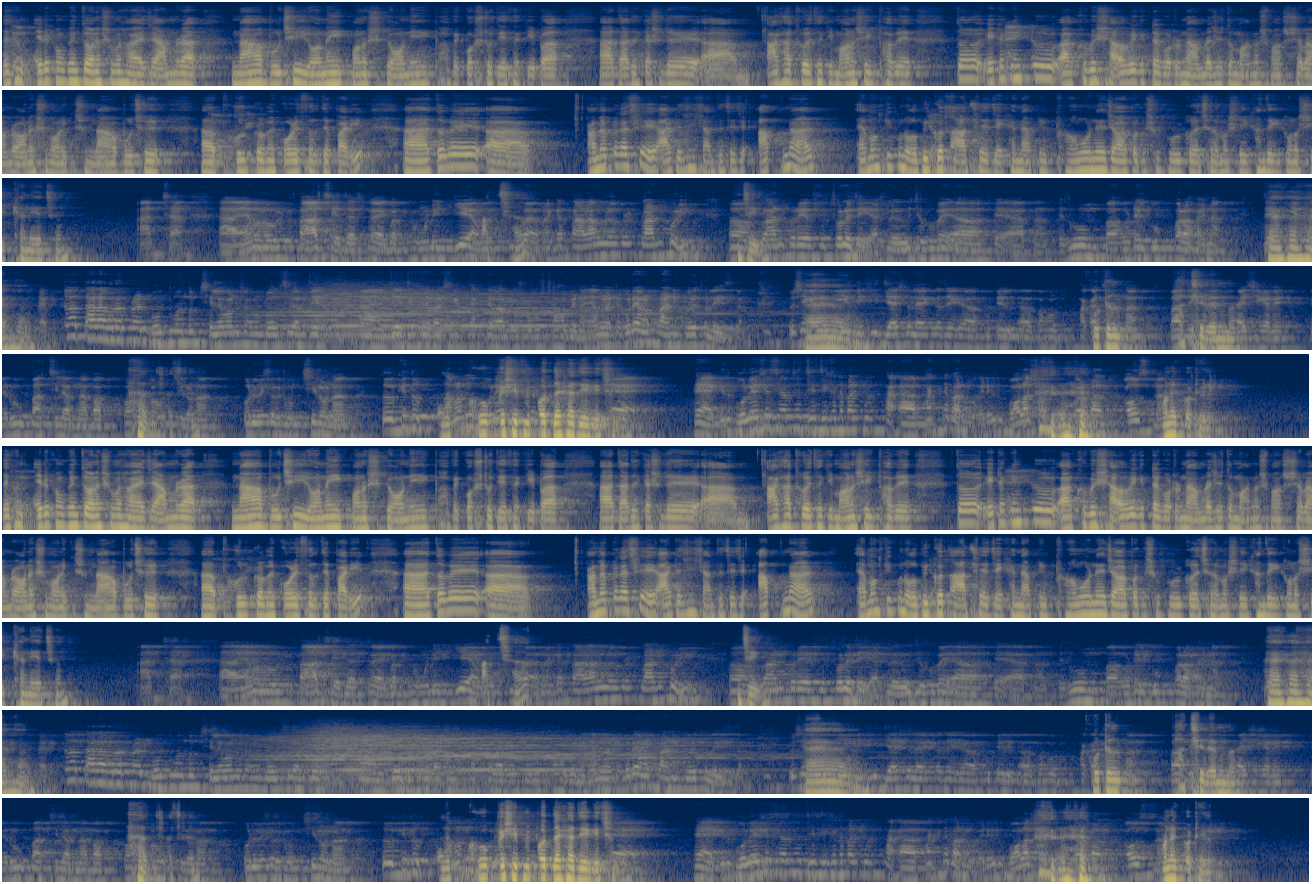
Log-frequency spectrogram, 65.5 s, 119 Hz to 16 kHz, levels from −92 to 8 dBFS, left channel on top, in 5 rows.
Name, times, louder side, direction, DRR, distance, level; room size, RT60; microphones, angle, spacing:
voice 1, 0.0-1.9 2.3-18.4 18.9-21.2 21.6-26.9 31.2-31.5 33.6-33.8 38.8-39.6 47.3-47.8 50.3-50.5 51.0-51.7 53.7-53.9 54.3-54.4 56.7-58.6 62.8-63.3 64.0-64.5, right 2 dB, 35° right, 11 dB, 1.1 m, -26 dB
voice 2, 10.0-10.4 15.2-15.6 22.3-22.7 27.6-38.4 38.8-50.6 51.0-52.1 52.4-54.5 54.8-55.8 56.2-57.9 58.5-58.7 59.3-64.0 64.4-64.5, left 2 dB, 60° left, -3 dB, 3.9 m, -40 dB
sound 1, 41.6-47.5, right 3 dB, 65° right, 2.7 m, -41 dB
20.5 x 18.0 x 9.0 m, 0.85 s
head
